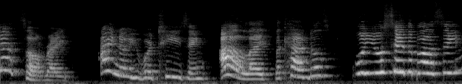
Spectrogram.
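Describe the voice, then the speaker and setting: In a put-on character voice, a female-sounding speaker squeaks at an extremely high pitch, swinging very widely up and down at a moderate pace. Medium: read story. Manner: warm, chatty.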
